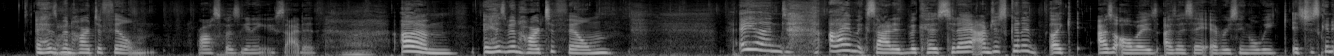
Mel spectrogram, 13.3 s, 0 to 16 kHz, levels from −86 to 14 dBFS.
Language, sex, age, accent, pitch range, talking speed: English, female, 10-29, American, 225-295 Hz, 165 wpm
